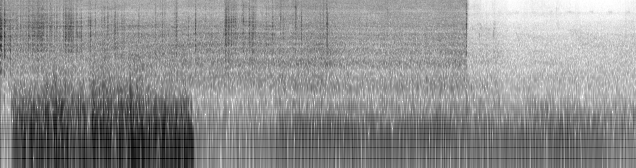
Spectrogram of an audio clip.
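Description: Hand-held fire extinguisher discharging a mist onto a gas fire: a sudden start, then a steady loud hiss that cuts off sharply a little over four and a half seconds in. A low rumble runs under the hiss for the first two seconds.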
